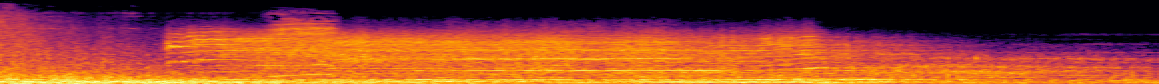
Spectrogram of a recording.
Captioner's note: Godzilla's roar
